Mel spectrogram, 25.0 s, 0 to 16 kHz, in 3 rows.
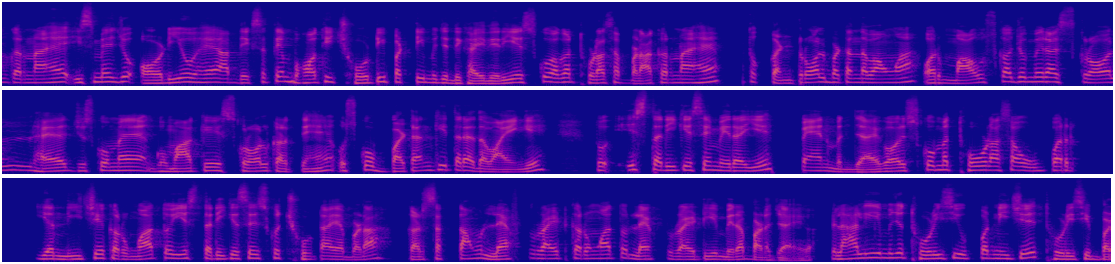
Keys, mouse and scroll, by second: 13.0-24.9 ctrl+middle drag.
